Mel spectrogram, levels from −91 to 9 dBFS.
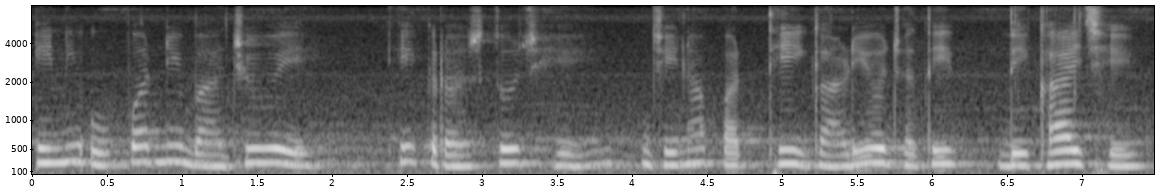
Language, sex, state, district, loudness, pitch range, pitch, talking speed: Gujarati, female, Gujarat, Valsad, -15 LUFS, 210-250 Hz, 230 Hz, 95 wpm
